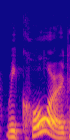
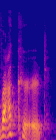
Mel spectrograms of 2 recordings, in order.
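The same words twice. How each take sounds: First: The stress is on the second syllable. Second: The stress is on the first syllable. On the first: It is a verb meaning to record. "녹음하다 하면 record 하고 올라갑니다" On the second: It is a noun meaning a recording. "녹음이라고 할 때는"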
